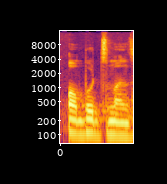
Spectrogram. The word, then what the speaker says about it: Ombudsman: In studio, I'm joined by Stephen Okiror, the Director, Ombudsman Affairs at the Office of the Inspector General.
